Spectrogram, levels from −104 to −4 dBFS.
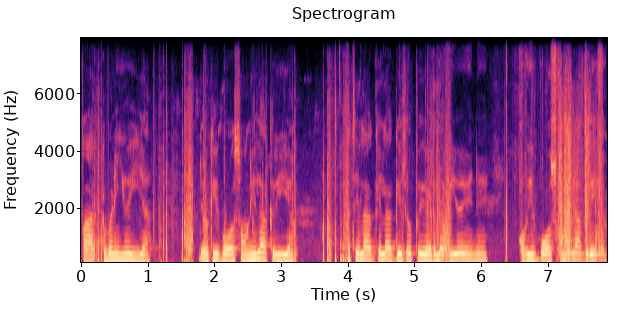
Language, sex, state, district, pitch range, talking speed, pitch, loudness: Punjabi, female, Punjab, Kapurthala, 200-215 Hz, 195 wpm, 210 Hz, -13 LUFS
